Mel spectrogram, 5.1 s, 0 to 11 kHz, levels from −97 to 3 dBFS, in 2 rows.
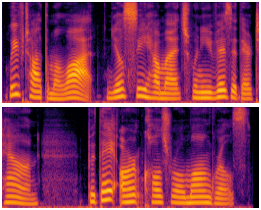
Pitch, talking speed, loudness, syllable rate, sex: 190 Hz, 200 wpm, -17 LUFS, 5.9 syllables/s, female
